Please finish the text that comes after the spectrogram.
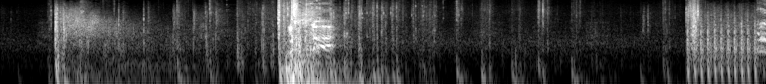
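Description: Gunfire in a Call of Duty: Modern Warfare multiplayer match, with sharp rapid shots in bursts, a heavy loud blast in the middle and a final fast automatic burst, with no voices over it.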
